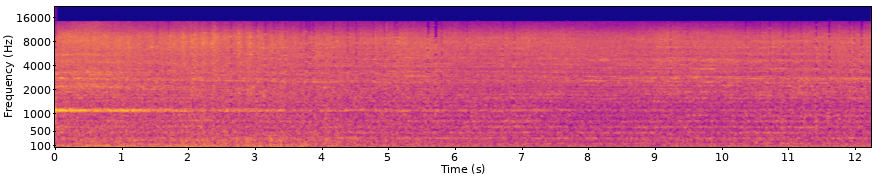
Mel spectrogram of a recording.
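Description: Autorack freight cars rolling past on the rails: a steady rumble and rattle of wheels and car bodies that eases off slightly over the first few seconds and then holds. A high ringing tone fades away over the first three seconds or so.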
